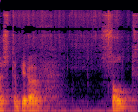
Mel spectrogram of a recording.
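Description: Salt shakes from a shaker into a metal bowl.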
